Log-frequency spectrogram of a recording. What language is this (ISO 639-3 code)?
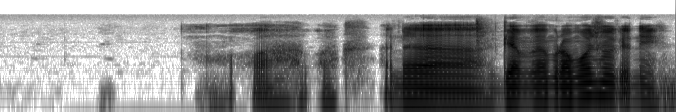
guj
